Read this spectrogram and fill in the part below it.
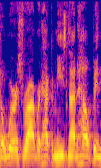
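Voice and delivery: ordinary talk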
